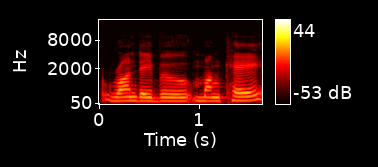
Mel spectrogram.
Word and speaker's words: rendezvous manqué: For instance, you write about rendezvous manqué. Am I pronouncing it right?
